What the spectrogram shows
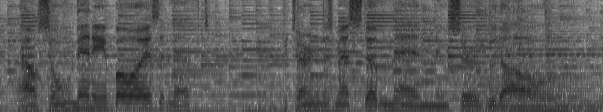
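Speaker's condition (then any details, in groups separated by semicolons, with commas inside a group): No condition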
